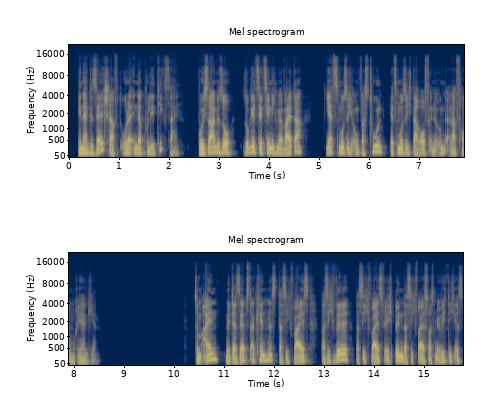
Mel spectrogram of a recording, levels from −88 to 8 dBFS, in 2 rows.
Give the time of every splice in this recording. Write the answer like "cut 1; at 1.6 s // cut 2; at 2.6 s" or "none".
cut 1; at 10.2 s

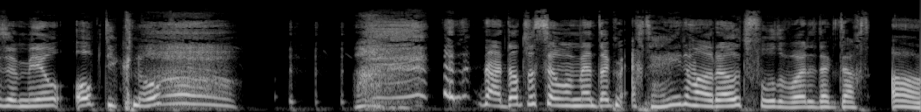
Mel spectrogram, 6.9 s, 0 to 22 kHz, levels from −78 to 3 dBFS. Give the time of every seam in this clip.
none

